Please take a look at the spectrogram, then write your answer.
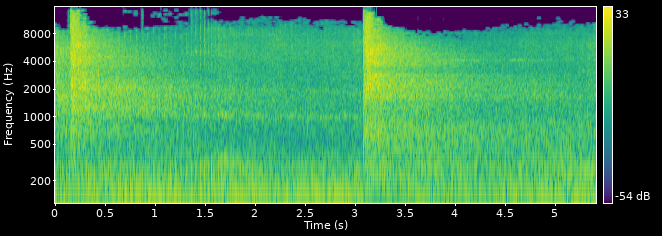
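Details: Royal Enfield single-cylinder thumping run broken by two sharp bangs about three seconds apart: engine misfire.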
